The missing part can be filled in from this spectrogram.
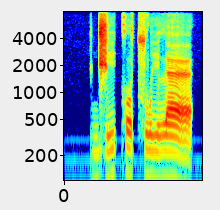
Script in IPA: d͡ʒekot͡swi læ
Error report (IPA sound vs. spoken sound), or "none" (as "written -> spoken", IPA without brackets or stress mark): e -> i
